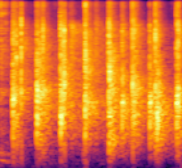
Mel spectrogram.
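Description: Hands clap in a quick, steady rhythm, about eight sharp, bright smacks spaced evenly, with no voices over them.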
